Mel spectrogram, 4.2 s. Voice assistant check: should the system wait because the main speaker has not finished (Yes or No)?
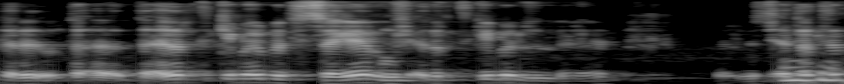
Yes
